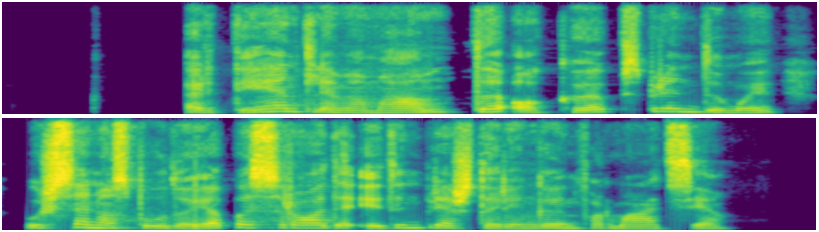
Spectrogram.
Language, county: Lithuanian, Klaipėda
